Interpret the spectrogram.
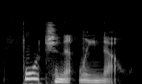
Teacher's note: Now compare it with the phrase, "Fortunately, no." Even though the second phrase has more syllables, the overall time it takes to say it is very similar. The extra syllables in the middle are spoken much faster, so that the rhythm between the stressed syllables stays balanced. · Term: stress timing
